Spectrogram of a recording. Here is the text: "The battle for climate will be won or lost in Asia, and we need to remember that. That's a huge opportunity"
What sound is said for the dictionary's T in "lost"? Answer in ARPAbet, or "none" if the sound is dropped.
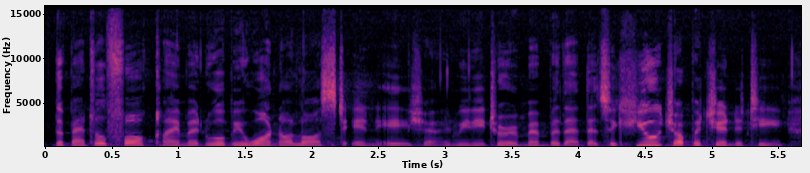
T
